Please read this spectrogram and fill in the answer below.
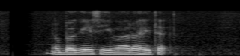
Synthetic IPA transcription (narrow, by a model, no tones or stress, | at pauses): obəɡesiːmaɾɐɦit̪ə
